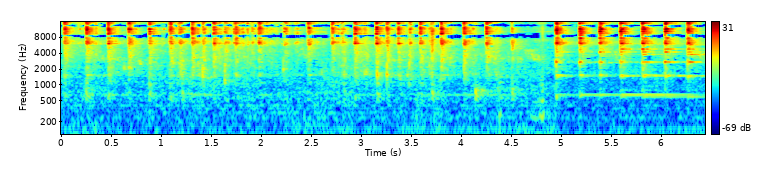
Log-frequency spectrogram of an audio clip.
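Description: Wire whisk beating eggs in a glass mixing bowl, the whisk clicking rapidly against the glass, several strikes a second, faster and louder in the last second and a half.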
